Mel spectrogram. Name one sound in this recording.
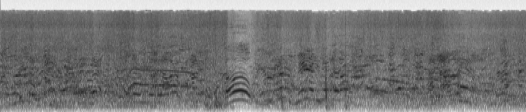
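A crowd of children shouts and screams excitedly outdoors.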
